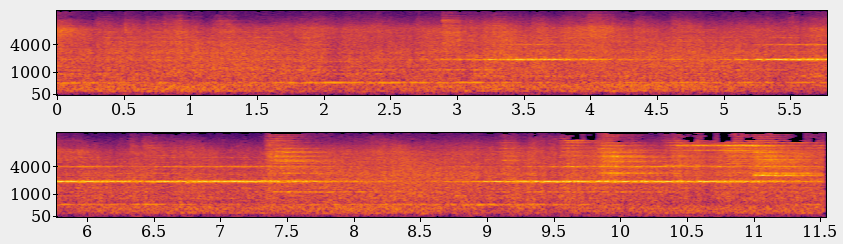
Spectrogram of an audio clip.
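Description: A train rumbles into the station and rolls past close by.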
